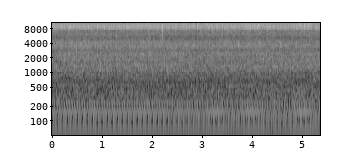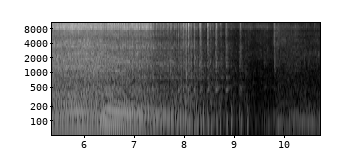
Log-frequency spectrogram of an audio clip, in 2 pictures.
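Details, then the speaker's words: Generator that stopped making power, after brush replacement: steady, even drone at constant speed for several seconds, then winds down when shut off; runs smoothly, fault was just the brushes. "good really dodged a bullet on this one it was just the brushes thankfully"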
